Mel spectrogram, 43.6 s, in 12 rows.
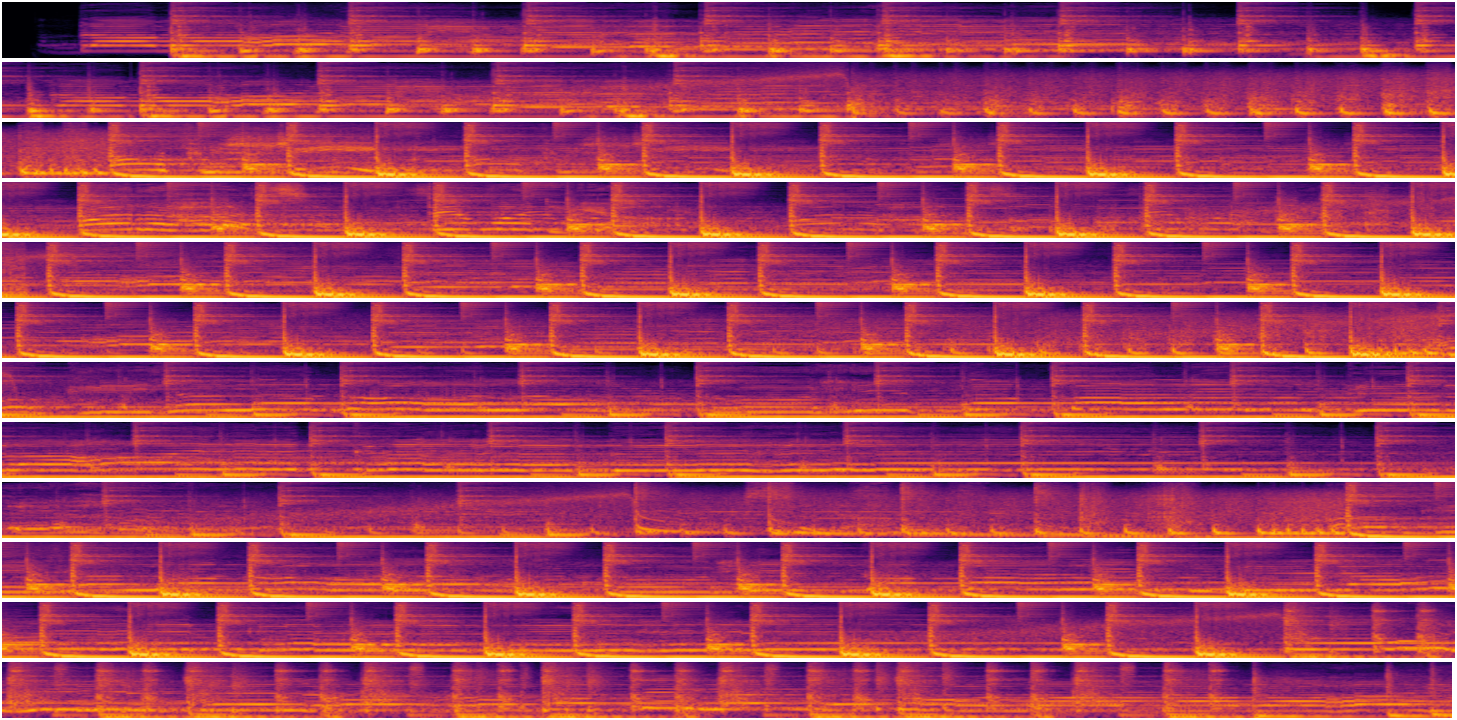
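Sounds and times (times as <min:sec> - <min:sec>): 
dholki drumming mix: 0:00.4 - 0:43.5.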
